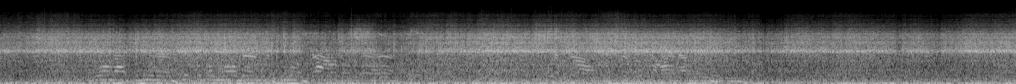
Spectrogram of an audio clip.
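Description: Heavy wind buffeting on the microphone of a moving motor scooter, with the scooter's small engine running underneath, its pitch wavering up and down.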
